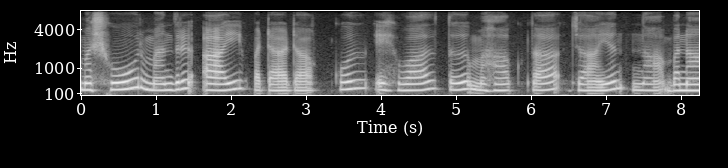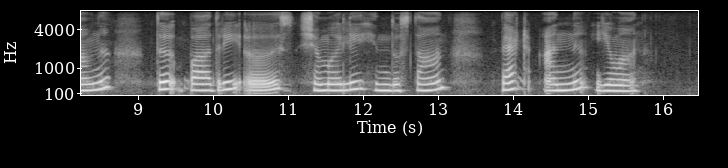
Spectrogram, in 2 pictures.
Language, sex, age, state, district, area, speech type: Kashmiri, female, 18-30, Jammu and Kashmir, Shopian, rural, read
